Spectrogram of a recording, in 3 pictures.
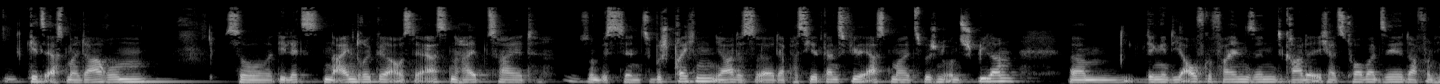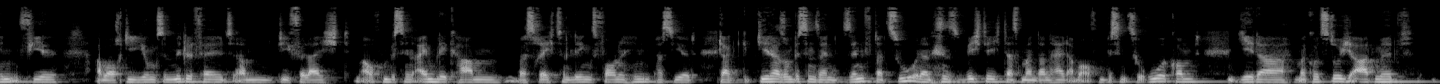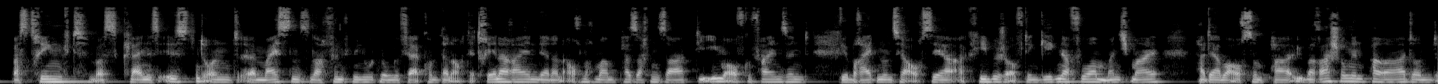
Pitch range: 110-120 Hz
